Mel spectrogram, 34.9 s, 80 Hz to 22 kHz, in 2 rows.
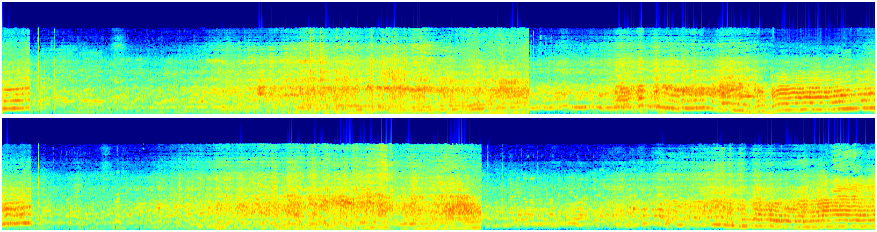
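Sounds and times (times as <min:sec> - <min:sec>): car engine accelerating hard: 0:03.8 - 0:18.1, 0:21.0 - 0:34.9.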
